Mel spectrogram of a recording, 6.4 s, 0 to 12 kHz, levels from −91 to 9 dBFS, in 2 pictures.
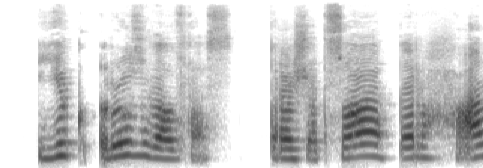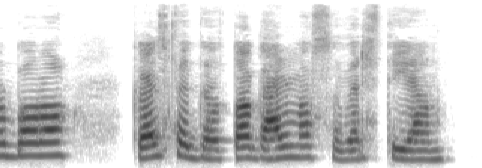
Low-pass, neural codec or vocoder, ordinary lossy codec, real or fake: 10.8 kHz; codec, 44.1 kHz, 3.4 kbps, Pupu-Codec; MP3, 64 kbps; fake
